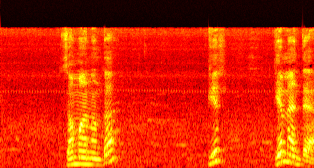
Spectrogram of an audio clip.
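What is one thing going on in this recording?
An elderly man speaks calmly in short bursts, close by.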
